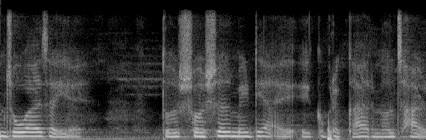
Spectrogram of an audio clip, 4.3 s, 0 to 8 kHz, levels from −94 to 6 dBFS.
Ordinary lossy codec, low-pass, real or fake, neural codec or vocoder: none; 7.2 kHz; real; none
